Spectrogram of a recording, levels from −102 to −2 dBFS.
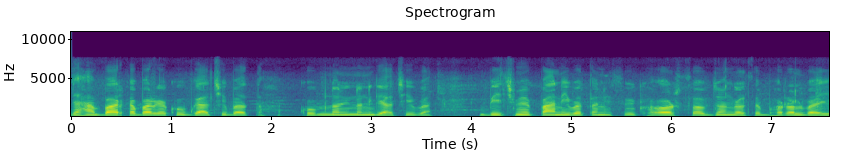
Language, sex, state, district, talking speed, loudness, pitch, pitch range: Bhojpuri, male, Bihar, Muzaffarpur, 165 wpm, -20 LUFS, 150 Hz, 145-155 Hz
